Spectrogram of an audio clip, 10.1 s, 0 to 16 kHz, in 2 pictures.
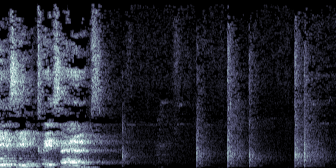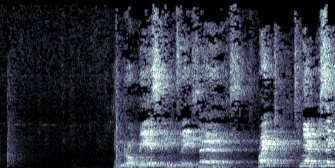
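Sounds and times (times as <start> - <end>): chalk tapping and scratching on chalkboard: 1.8 - 7.8.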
